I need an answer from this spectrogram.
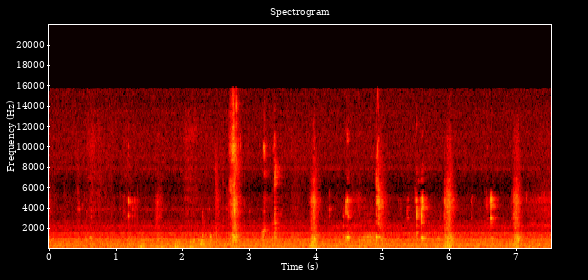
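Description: A person chewing food close to the microphone, with short wet clicks and smacks that come about every half second from the middle on.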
